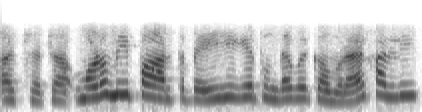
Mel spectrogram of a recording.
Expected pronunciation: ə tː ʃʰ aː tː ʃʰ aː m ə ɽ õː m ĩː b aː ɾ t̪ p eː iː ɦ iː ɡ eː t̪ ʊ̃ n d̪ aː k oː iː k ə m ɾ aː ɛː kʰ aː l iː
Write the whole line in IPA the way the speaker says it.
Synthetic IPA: ə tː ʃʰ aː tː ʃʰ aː m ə ɽ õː m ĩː p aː ɾ t̪ p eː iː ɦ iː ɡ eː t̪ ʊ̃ n d̪ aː k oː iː k ə m ɾ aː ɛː kʰ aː l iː

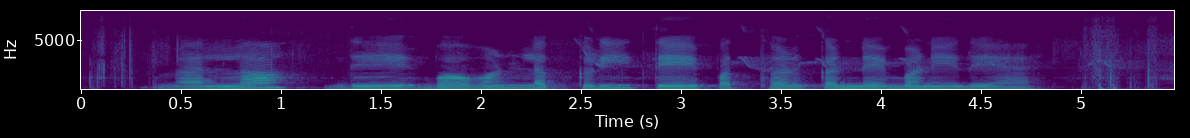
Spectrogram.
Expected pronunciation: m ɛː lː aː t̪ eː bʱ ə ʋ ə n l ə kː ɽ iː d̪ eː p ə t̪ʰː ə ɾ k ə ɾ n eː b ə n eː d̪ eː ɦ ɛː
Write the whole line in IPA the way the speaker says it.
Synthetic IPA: m ɛː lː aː d̪ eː bʱ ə ʋ ə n l ə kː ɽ iː t̪ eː p ə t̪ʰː ə ɾ k ə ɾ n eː b ə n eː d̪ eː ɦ ɛː

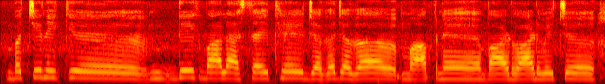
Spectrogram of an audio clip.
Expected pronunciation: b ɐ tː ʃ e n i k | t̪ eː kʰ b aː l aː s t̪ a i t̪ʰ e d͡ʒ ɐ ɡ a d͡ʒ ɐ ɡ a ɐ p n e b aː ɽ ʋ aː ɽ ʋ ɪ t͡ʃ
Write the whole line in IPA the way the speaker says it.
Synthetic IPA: b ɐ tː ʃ e n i k | d̪ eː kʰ b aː l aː s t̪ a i t̪ʰ e d͡ʒ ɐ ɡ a d͡ʒ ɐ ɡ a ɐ p n e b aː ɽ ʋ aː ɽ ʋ ɪ t͡ʃ

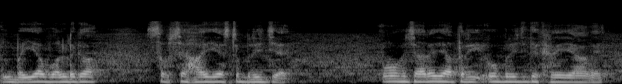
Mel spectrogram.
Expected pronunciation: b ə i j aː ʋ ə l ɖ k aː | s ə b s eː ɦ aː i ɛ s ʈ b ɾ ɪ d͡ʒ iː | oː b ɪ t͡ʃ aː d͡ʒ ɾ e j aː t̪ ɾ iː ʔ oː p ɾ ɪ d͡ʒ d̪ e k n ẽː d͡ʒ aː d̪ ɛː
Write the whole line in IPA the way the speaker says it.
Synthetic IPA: b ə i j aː ʋ ə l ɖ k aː | s ə b s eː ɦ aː i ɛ s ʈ b ɾ ɪ d͡ʒ ɛː | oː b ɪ t͡ʃ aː ɾ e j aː t̪ ɾ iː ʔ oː b ɾ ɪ d͡ʒ d̪ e kʰ n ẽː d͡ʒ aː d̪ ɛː

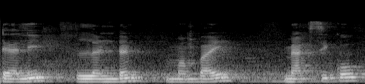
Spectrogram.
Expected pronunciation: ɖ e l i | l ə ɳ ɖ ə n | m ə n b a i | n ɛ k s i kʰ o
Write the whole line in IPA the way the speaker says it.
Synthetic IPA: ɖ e l i | l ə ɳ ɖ ə n | m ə m b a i | m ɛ k s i k o

